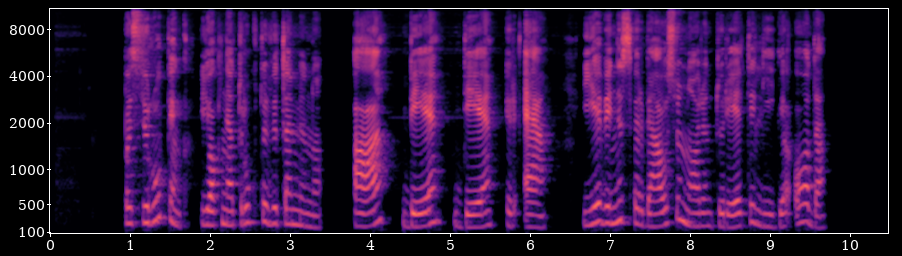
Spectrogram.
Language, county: Lithuanian, Vilnius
